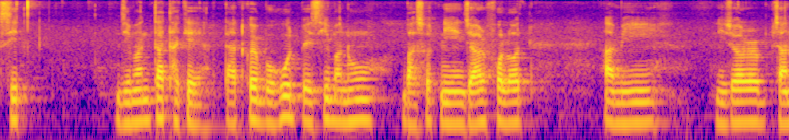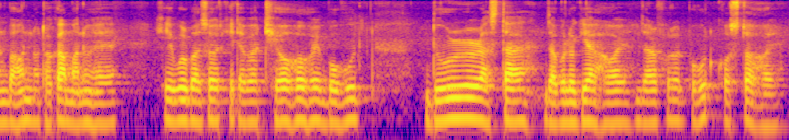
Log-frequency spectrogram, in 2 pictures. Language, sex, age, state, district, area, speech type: Assamese, male, 30-45, Assam, Sonitpur, rural, spontaneous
